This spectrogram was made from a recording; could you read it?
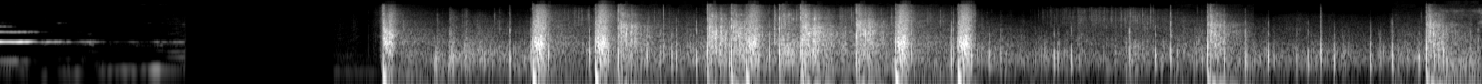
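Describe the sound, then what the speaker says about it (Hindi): Firecrackers bursting at a village Diwali celebration, a quiet pause and then a dense run of sharp, loud cracks and pops, some close and some further off, overlapping irregularly for several seconds. "चल ना फटाका फोड़े जाबो"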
